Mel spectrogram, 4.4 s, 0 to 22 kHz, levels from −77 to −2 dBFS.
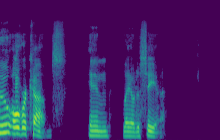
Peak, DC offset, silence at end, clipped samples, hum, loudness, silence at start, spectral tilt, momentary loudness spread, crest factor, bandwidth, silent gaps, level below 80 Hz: -2 dBFS; under 0.1%; 1.15 s; under 0.1%; none; -19 LUFS; 0 s; -6 dB/octave; 20 LU; 18 dB; 12 kHz; 1.56-1.64 s, 2.42-2.46 s; -70 dBFS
